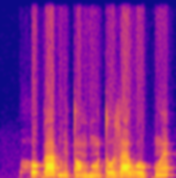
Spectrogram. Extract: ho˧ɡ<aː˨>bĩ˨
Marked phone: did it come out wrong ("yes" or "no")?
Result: yes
